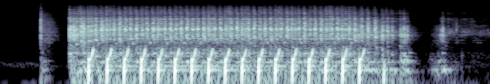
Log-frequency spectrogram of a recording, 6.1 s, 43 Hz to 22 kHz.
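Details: 1975 Honda CB360, compression test on cylinder one after spraying in WD-40: quick, light cranking beats with little resistance and reading only a few pounds higher; owner suspects leaking valves needing a valve job; low compression, broken piston rings.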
